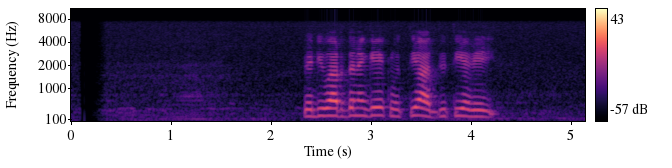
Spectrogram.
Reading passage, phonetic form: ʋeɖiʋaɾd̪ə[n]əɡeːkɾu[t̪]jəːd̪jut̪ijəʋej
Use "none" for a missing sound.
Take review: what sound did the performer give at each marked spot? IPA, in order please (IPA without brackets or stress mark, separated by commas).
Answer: n, t̪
